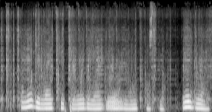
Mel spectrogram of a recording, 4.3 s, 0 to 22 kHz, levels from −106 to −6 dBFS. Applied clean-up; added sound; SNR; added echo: neural mask model RNNoise.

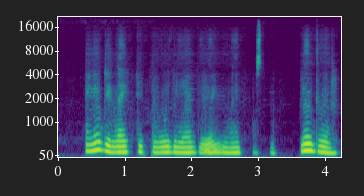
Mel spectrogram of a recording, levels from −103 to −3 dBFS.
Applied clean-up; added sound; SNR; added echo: neural mask model DeepFilterNet 3.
